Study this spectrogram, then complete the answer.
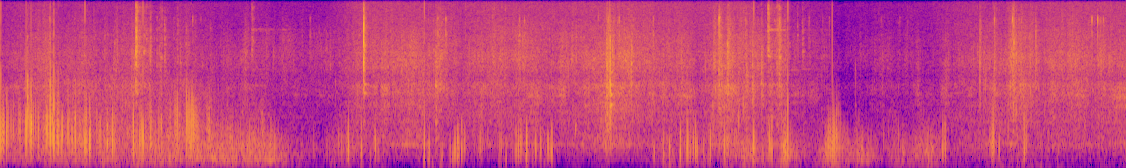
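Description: Bike tyres roll and rattle over a bumpy dirt trail.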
